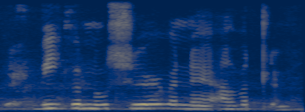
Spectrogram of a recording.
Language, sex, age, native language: Icelandic, female, 9, Icelandic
